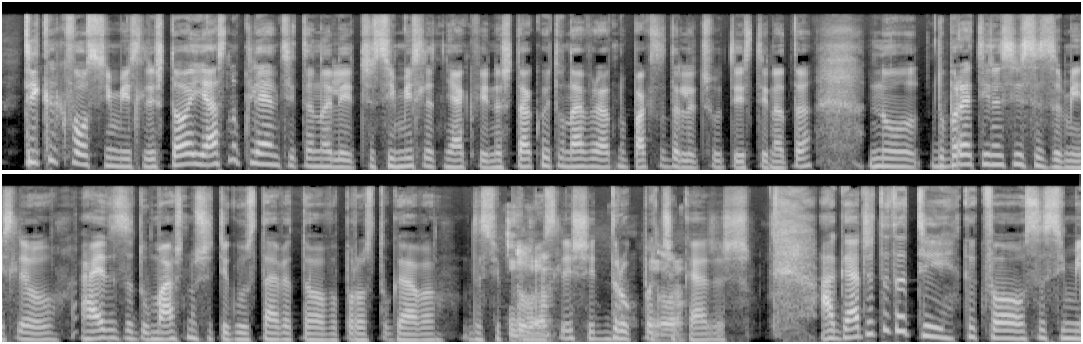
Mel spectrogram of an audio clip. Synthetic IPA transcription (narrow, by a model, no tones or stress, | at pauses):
t̪ikəkvɔsimisliʃt̪ɔɛjasnokliɛnt̪sit̪ɛnɐlit͡ʃɛsimislʲət̪nʲakvinɛʃt̪akoit̪ʊnajvɛɾoʊjat̪nopaksəd̪ɐlɛt͡ʃot̪ist̪inət̪ənod̪obɾɛt̪inɛsisɛzɐmislʲilˠajd̪ɛzɐd̪omaʃnoʃɛt̪iɡoːst̪avʲət̪ːɔjɐvɐpɾɔst̪oɡavəd̪ɐsipomisliʃid̪ɾuk̚pət̪t͡ʃɛkaʒɛ̰ʃɐɡad͡ʒɛt̪ət̪ət̪ikɐkv̥ɔsəsim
